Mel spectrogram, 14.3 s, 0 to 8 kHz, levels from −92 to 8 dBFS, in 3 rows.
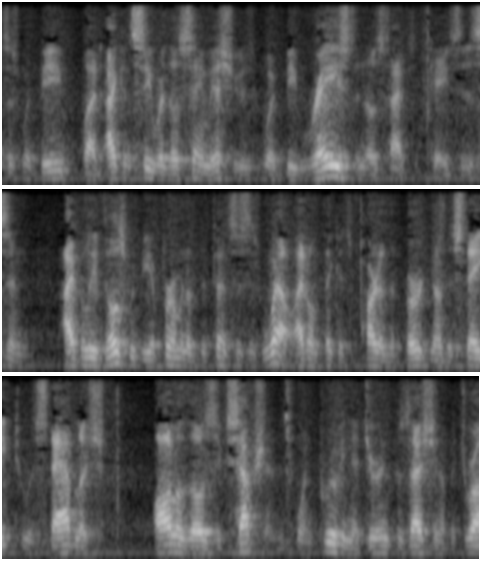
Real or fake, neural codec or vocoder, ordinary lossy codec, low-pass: real; none; MP3, 48 kbps; 7.2 kHz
